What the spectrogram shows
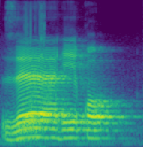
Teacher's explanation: വഖഫ് ചെയ്യുകയായതുകൊണ്ട്, കൂടാതെ ഇസ്തിഅലാന്റെ ഹർഫായതുകൊണ്ട് തഫ്ഖീമും വേണം, തടിപ്പിച്ചുച്ചരിക്കണം.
